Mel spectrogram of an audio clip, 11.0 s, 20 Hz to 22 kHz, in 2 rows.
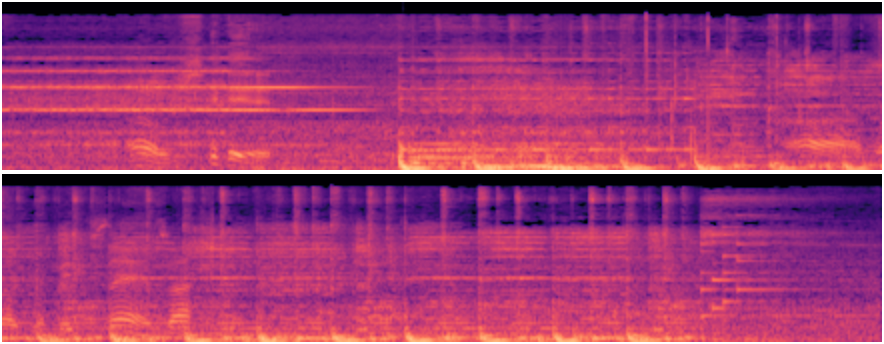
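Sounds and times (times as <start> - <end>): slot machine electronic chime: 0.8 - 4.6, 9.9 - 10.6.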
